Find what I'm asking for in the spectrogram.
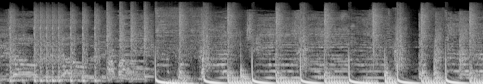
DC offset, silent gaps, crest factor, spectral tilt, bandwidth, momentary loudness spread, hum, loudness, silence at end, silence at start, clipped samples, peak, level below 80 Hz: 1%; none; 10 dB; -4.5 dB/octave; over 20 kHz; 4 LU; none; -11 LUFS; 0 s; 0 s; under 0.1%; 0 dBFS; -12 dBFS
